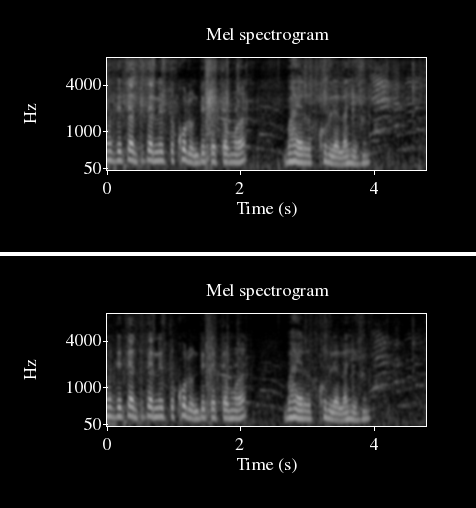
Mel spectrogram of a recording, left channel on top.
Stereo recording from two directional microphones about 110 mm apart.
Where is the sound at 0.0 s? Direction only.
15° right (ahead or behind).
